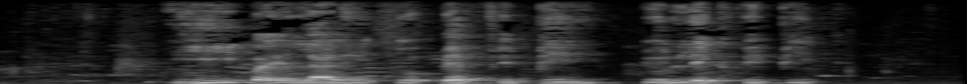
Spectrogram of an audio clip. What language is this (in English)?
Mbum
